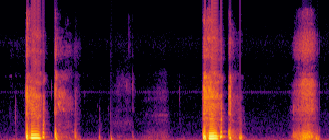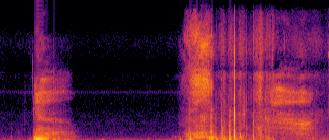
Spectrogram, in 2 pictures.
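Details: Barking cough lingering after a cold, with chest pain: two loud, harsh, voiced cough bursts, then softer coughs and a noisy sneeze-like burst.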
